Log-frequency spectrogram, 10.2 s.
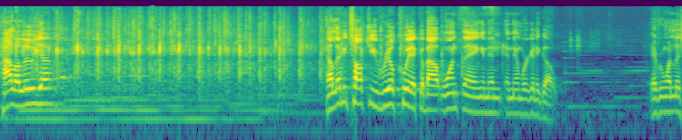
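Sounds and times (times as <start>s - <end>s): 
speech: 0.0s - 0.9s, 4.9s - 8.4s, 9.8s - 10.2s
audience hand clapping: 0.0s - 7.4s.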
